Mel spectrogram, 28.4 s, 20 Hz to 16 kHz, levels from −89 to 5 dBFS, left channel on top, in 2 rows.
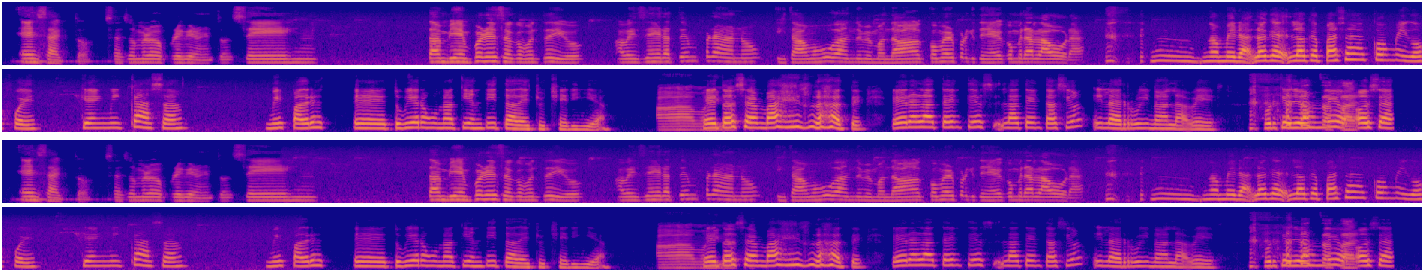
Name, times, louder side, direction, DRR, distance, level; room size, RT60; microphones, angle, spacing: voice 1, 0.1-3.2 4.3-5.8 6.1-11.2 20.7-21.5 26.7-27.8, left 2 dB, 20° left, 1.6 m, -32 dB
sound 1, 2.8-17.2, right 2 dB, 10° right, 5.7 m, -58 dB
voice 2, 11.5-14.6 15.0-16.1 16.8-17.4 17.7-20.3 21.2-22.8 23.1-26.3 26.8-28.1, left 4 dB, 60° left, 0.7 m, -25 dB
open air
head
